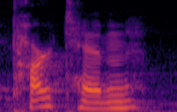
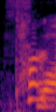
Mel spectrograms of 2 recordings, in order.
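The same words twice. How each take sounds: First: The second syllable is fully pronounced with a vowel. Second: The second syllable is swallowed into a syllabic N. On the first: The speaker calls it wrong. "To say tartan is incorrect" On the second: The speaker calls it right. "Swallow that that second syllable, and it's as if it's T A R T N"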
